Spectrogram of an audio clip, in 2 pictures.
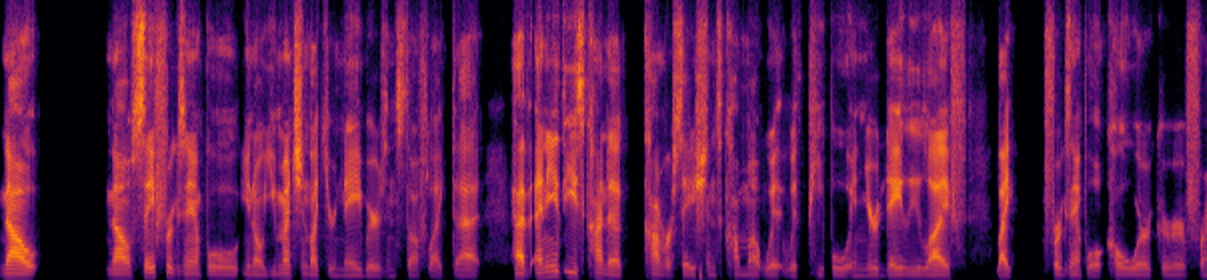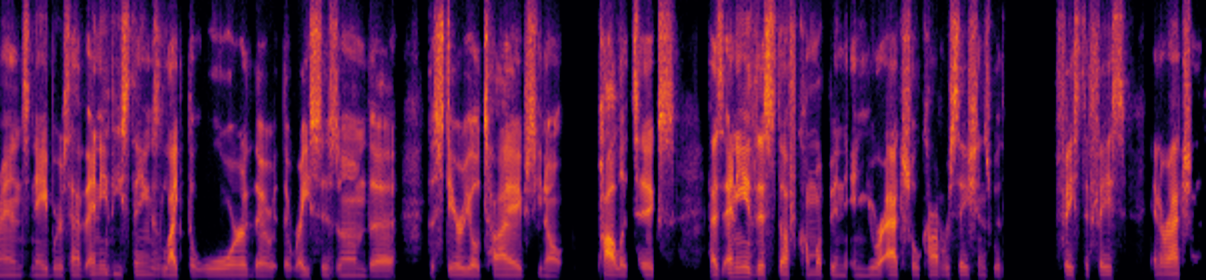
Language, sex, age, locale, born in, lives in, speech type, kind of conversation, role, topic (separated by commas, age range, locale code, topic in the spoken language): English, male, 30-34, en-US, United States, United States, conversation, advice, advisor, How can I handle uncertainty about my future?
